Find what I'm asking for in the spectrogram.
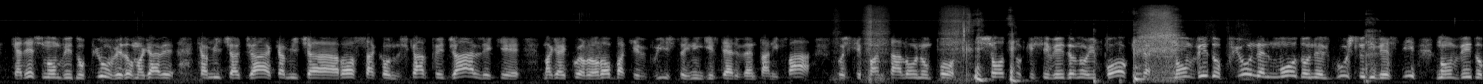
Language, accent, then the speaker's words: Italian; Algeria; Italian is a second language; now in Italy; Io dico, da straniero, prima per noi, io sono algerino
